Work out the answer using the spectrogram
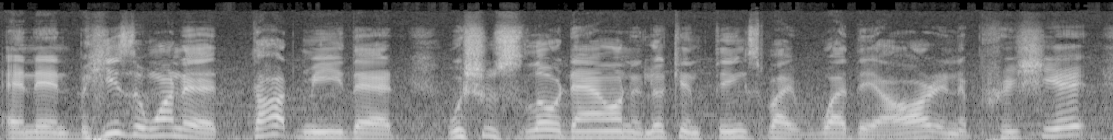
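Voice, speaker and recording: With faint outdoor sounds in the background, an earnest, driven Colombian man describes how he built an art business in a casual interview. He's a studio manager and business partner whose slightly raised, fairly bright voice stays animated at a moderate pace, and he keeps circling back to repeat what he's said.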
